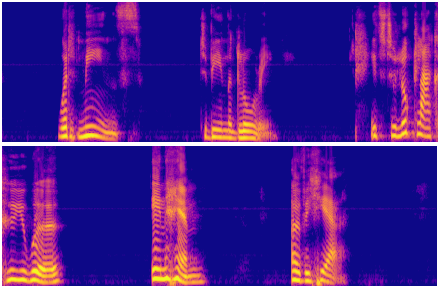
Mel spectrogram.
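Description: A middle-aged woman speaks with animation into a microphone, heard through a loudspeaker in a room.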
